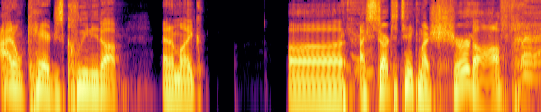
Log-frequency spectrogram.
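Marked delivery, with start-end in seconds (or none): 0.0-1.2 barked yell, sounding like couldn't care less. Retelling how a man yelled at him to clean up the bus, retelling a yell. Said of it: "He's like yelling at me".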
